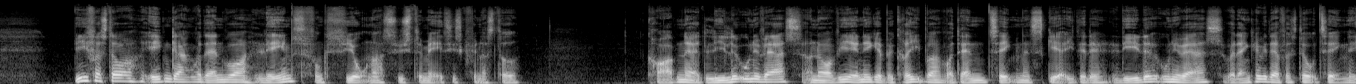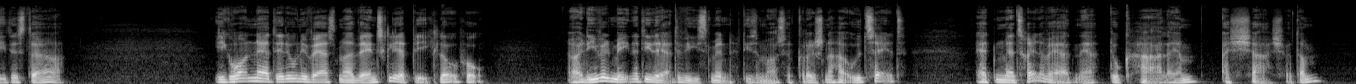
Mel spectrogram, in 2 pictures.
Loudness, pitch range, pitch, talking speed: -14 LUFS, 90-120 Hz, 100 Hz, 150 wpm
